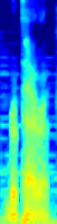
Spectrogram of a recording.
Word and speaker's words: Reparo: It reminds me of the Harry Potter spell that fixes everything, you know? Reparo. It's Reparo.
